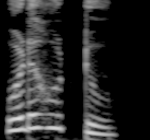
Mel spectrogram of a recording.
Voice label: "ಓಟಹೊಡೆ", Kannada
